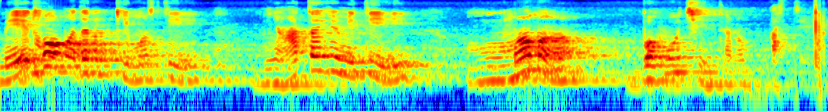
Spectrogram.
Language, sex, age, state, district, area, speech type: Sanskrit, male, 30-45, Telangana, Ranga Reddy, urban, spontaneous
